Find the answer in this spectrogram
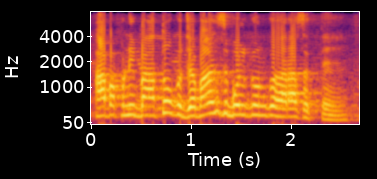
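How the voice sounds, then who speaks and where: A man's voice: very high-pitched, very animated, fairly quick, a crowd in the background. A man teaches a class for a teaching exam. He keeps asking the room questions and answering them himself. He cracks jokes along the way. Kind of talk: classroom lecture.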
